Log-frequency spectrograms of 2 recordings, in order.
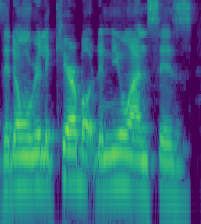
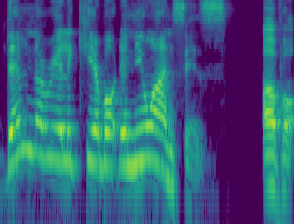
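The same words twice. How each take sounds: First: Said in the usual way. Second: High-pitched Jamaican Patois complaint. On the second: Real, not acted. Actor on decision makers ignoring Caribbean nuance, Jamaican Patois. Switches into Patois, then restates in standard.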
